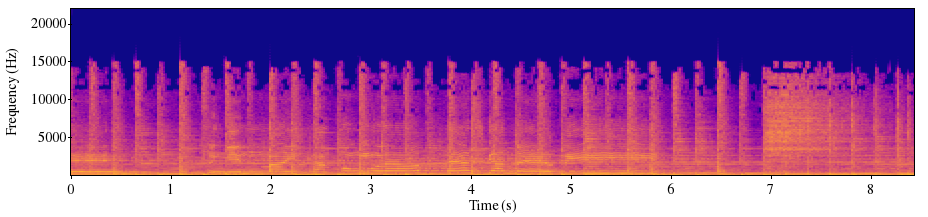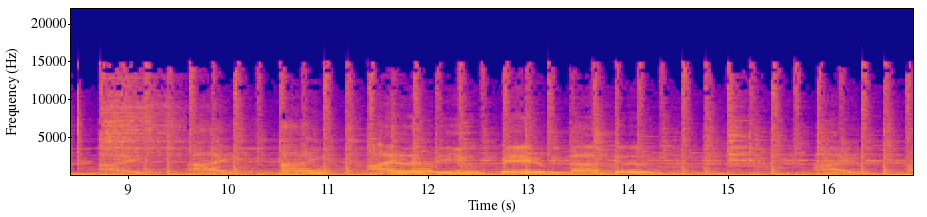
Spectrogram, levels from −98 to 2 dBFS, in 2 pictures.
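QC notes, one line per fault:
throughout, MP2 compression: dull, gurgling, granular sound as upper sub-bands flicker off and survivors are coarsely quantised, likely Layer II coding at a starved rate, fitting about 80 kbps. Unlike a fixed low-pass, the missing treble comes and goes.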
